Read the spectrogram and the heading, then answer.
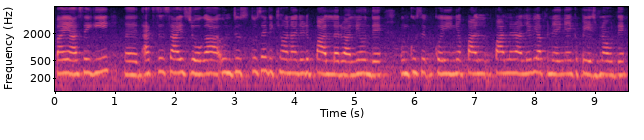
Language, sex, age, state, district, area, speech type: Dogri, female, 18-30, Jammu and Kashmir, Reasi, rural, spontaneous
